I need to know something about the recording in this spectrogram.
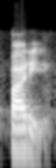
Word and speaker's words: Paris: क्या प्रोनाउंस करा आपने पेरिस के लिए? Paris. À Paris.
